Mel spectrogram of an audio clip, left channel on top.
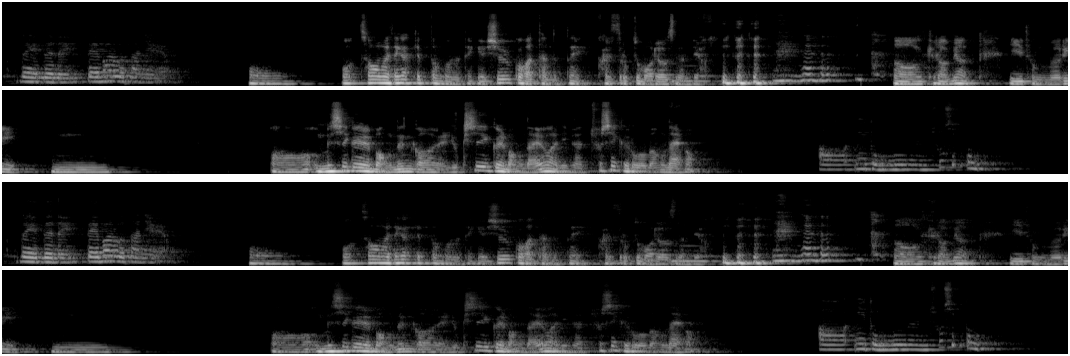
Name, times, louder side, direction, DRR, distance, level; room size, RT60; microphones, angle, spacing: voice 1, 0.2-1.7 6.7-7.1 7.7-8.4 8.7-8.8 9.3-9.4 14.5-14.6 18.8-20.4, right 2 dB, 75° right, 1.2 m, -35 dB
voice 2, 2.5-3.0 3.4-6.9 7.2-7.7 8.9-10.8 11.2-11.7 13.3-17.6, left 4 dB, 75° left, 0.5 m, -26 dB
14.0 x 4.8 x 3.8 m
head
